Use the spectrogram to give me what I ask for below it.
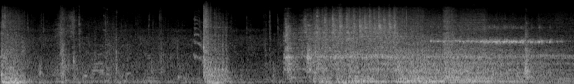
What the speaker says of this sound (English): They got in their car and they left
